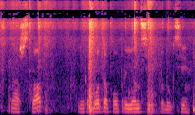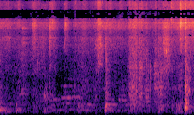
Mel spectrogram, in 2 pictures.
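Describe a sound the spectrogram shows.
Cardboard boxes bump and scrape as they are carried and stacked.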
